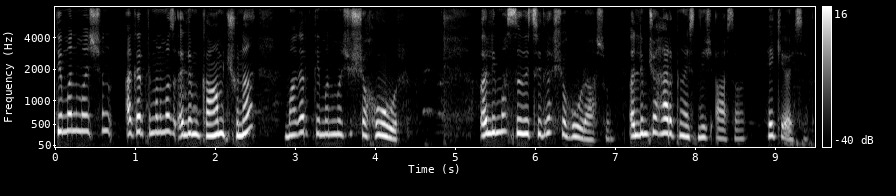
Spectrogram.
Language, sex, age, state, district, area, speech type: Kashmiri, female, 45-60, Jammu and Kashmir, Bandipora, rural, spontaneous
